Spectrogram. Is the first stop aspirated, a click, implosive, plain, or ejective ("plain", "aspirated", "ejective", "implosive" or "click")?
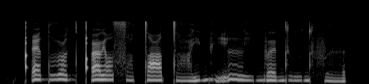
ejective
